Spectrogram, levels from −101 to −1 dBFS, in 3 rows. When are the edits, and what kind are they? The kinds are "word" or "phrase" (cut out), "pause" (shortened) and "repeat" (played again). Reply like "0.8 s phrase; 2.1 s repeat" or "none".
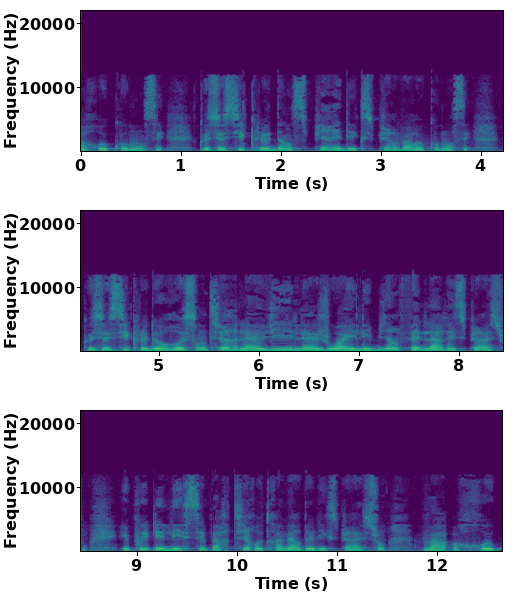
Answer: none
